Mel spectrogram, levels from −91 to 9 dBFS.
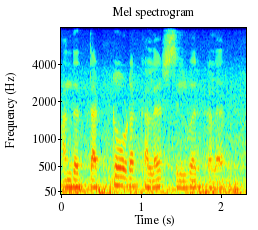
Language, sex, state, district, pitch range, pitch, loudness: Tamil, male, Tamil Nadu, Chennai, 120-135 Hz, 130 Hz, -14 LUFS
